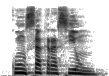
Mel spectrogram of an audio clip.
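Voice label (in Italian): "cunsacrasiun", Vernazzese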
